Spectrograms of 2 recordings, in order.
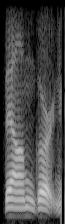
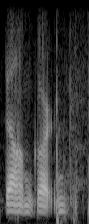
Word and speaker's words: Baumgarten: The last name is Baumgarten. It's B as in boy, A-U-M-G-A-R-T-E-N, Betty Baumgarten.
